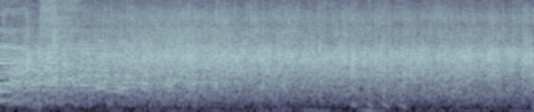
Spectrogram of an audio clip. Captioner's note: applause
